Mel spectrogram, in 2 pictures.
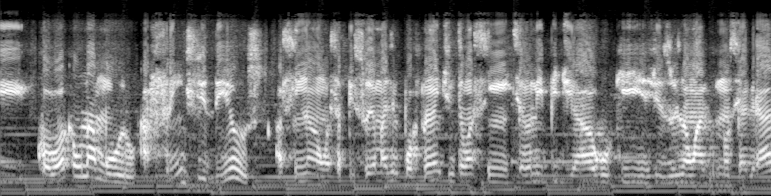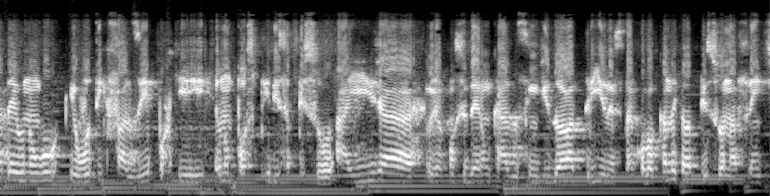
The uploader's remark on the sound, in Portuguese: por vídeochamada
